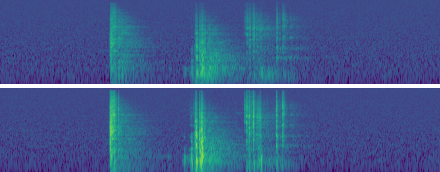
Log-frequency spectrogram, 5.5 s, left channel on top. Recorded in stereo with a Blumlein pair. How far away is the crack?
About 1.0 m.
